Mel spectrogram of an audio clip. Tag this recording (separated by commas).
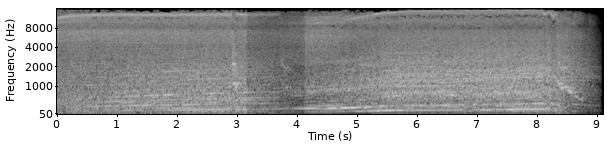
Vehicle, Accelerating, Medium engine (mid frequency), Engine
